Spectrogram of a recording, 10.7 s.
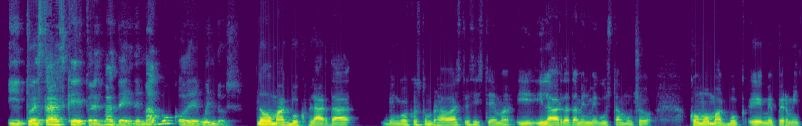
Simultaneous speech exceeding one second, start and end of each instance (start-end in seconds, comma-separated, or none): none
